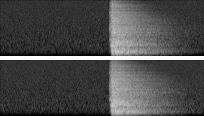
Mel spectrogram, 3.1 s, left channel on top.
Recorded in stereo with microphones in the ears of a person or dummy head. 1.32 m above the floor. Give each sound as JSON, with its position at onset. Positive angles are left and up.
{"t": 1.6, "sound": "a door slam", "side_deg": 5, "distance_m": 2.0}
